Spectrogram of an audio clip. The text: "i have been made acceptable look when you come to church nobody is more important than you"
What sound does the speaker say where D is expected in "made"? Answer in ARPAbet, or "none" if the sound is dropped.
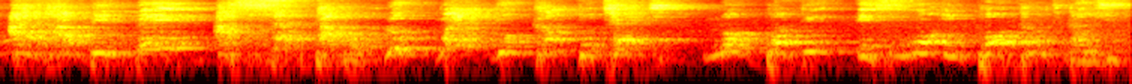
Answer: none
